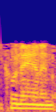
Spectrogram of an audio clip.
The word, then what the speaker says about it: Cunanan: All right, how do you say Cunanan or Cunanan?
